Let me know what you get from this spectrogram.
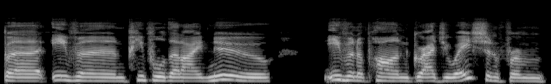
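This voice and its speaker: A woman's voice: sits low, steady tone, takes it slowly, a bit bright, no echo. A middle-aged woman with a blended British and American accent, telling her story casually and chattily as a podcast guest, often drifting into asides. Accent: mixed British and American. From raised between the Middle East, Europe and the United States. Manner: chatty, digressive. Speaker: podcast guest, intelligence advisor and speaker.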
